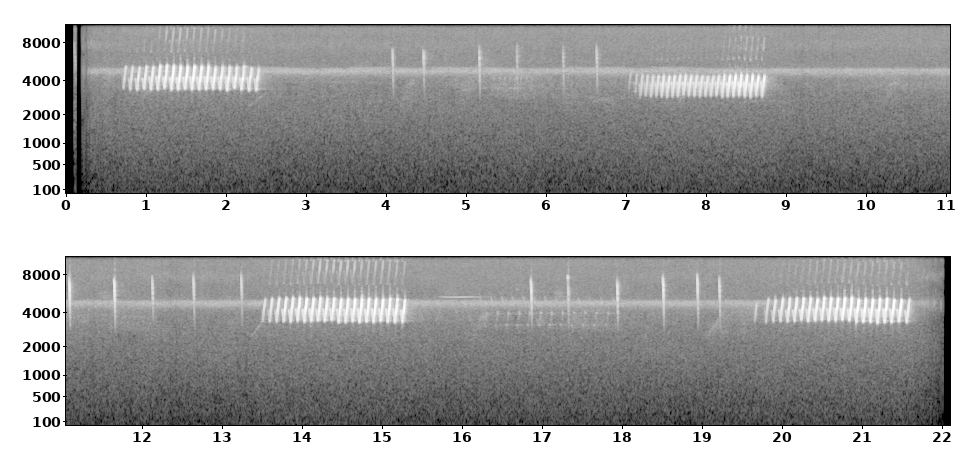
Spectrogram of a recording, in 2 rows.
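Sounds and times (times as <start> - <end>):
pine warbler songs: 0.8 - 2.5, 4.1 - 8.8, 13.2 - 21.6.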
